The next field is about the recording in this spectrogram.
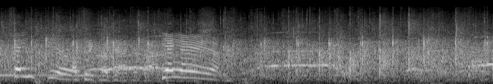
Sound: audience cheering

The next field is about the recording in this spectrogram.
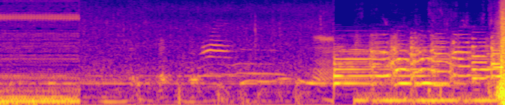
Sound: chickens clucking, cats meowing

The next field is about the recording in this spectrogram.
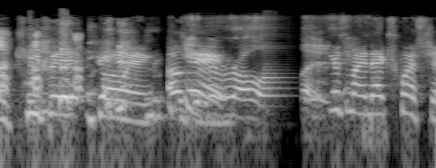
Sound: laughter

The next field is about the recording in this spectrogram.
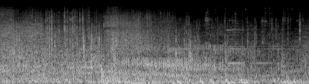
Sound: smash; Appa growls

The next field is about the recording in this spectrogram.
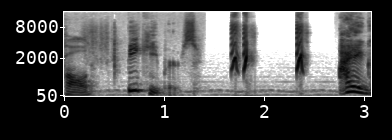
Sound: squeaks squeaks

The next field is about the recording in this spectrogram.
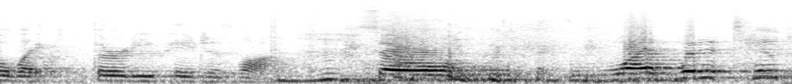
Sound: laughing

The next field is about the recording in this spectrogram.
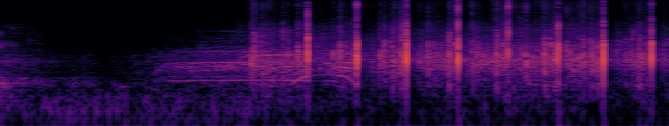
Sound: all applaud

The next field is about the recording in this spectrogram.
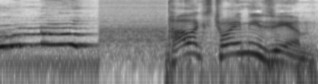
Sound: static hissing

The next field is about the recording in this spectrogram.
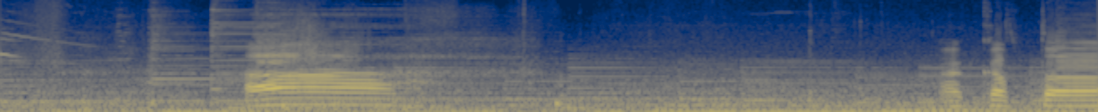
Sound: sigh

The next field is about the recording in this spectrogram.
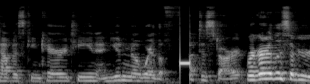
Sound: beep

